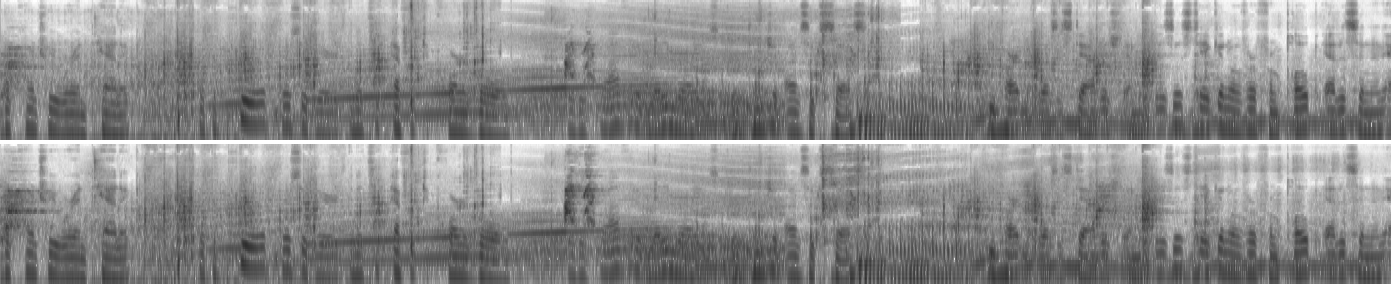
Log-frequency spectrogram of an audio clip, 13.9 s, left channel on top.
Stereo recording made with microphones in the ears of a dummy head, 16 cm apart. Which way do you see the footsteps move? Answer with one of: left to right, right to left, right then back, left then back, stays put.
left then back.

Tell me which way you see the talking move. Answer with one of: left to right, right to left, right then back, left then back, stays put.
right to left.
